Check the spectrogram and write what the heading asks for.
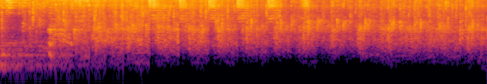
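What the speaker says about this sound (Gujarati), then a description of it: "ખૂબ જ જોરદાર તાળીઓથી" A crowd applauding at a Tulsi Vivah ceremony in a Swaminarayan Hindu temple in Huntsville, a loud sustained burst of many hands clapping, dense and continuous for several seconds.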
